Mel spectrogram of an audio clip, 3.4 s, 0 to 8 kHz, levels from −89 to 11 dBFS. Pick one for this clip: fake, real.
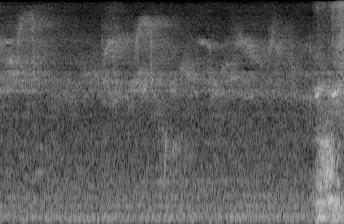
fake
